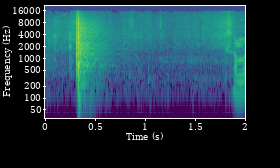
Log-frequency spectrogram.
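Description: A single thump of a book being handled against a wooden workbench: one sharp knock about a third of a second in, fading quickly.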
